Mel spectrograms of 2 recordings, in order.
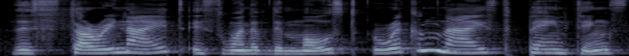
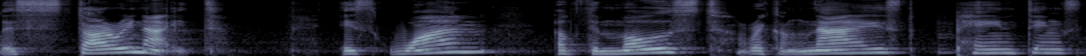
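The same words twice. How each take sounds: First: The sentence is read quickly and fluently. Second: The sentence is read slowly and carefully. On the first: "ya se va a volver más natural"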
